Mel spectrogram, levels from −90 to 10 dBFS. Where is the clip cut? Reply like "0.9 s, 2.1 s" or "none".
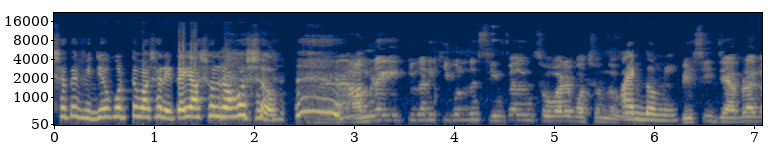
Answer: none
